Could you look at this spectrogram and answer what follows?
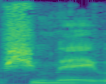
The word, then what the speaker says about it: Shumay: just write it down how it's spelled. – Jeff, Shume. Just write Shu, and then the month of May.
